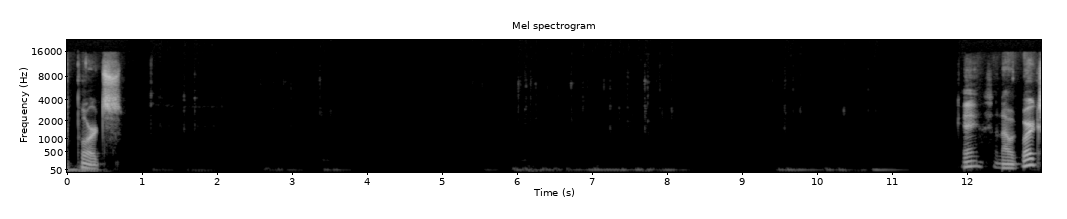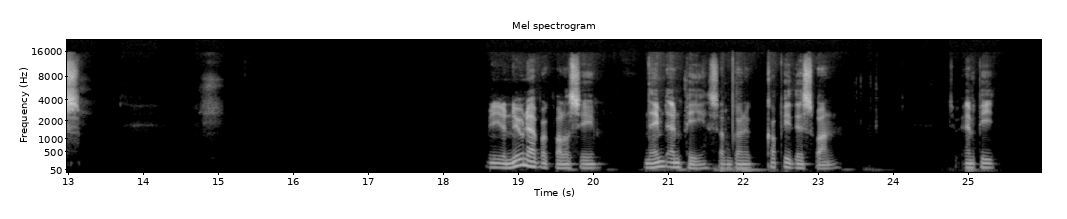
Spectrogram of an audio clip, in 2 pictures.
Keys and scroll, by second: 0.0-8.0 typing, 3.3 Return, 9.1-9.9 typing, 10.6 Return, 21.3-22.0 typing, 23.3-25.9 typing.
